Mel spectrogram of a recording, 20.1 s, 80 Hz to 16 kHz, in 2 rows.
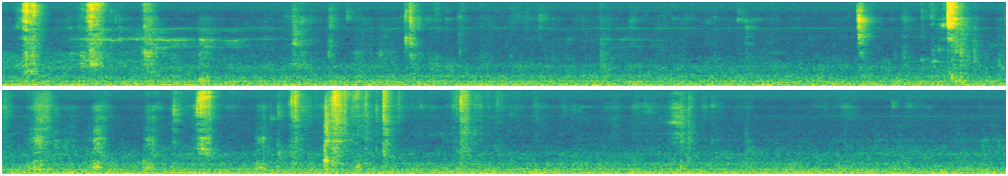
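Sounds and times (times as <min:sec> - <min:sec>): steady low hum: 0:00.0 - 0:20.0
wet mouth chewing: 0:08.6 - 0:13.0.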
